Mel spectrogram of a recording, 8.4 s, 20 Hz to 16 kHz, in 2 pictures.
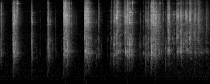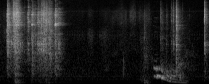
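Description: A Quickset 980 deadbolt with a smart key cylinder and tarnished brass-finish screws is handled up close: a run of sharp metallic clicks and rattles, dense and loud at first, then fading to a quiet stretch with a faint sliding scrape.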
